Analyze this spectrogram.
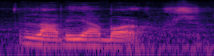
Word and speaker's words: La Vie en Rose: La Vie en Rose, literally life in prank, French pronunciation La Vie en Rose, French L'amour, is a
